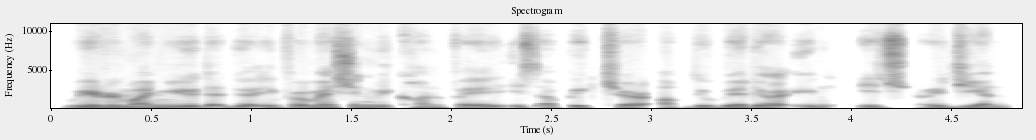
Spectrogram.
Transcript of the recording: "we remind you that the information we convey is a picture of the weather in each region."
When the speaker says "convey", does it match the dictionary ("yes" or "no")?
no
